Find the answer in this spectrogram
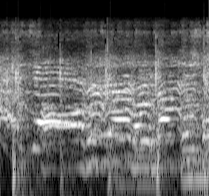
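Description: Live blues band playing: drum kit keeping a steady beat of about two hits a second under a bending melodic lead line.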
